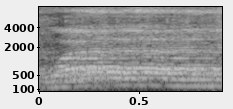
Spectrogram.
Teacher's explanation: Karena nunnya Tasdid. kita mau wakafkan, maka dengungkan dia 2 harokat. Walajan 1 2 3.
